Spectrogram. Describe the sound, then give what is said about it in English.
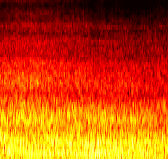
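A steady, loud wash of street traffic on Medford Street on a mild night, including a motorcycle, with a broad rumble of engines and tires passing and no voices over it. “All sorts of traffic.”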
